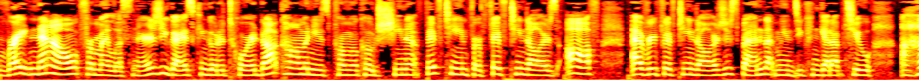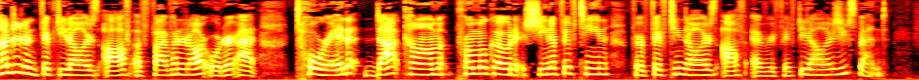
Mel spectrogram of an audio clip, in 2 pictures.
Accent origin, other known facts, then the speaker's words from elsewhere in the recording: Azusa, California, United States; Azusa, just east of Pasadena. So like San Gabriel Valley.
